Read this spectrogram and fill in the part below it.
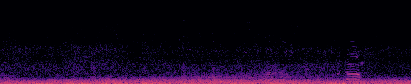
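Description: Waves crash and roll onto a beach.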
